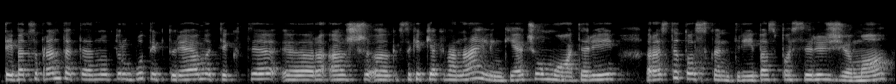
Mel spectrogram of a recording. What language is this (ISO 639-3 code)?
lit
